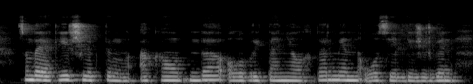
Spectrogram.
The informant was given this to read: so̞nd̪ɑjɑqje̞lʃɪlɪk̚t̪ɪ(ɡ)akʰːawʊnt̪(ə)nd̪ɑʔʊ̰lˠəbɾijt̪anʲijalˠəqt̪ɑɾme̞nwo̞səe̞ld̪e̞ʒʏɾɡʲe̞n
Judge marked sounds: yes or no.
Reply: no, yes

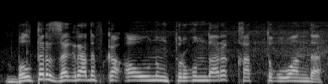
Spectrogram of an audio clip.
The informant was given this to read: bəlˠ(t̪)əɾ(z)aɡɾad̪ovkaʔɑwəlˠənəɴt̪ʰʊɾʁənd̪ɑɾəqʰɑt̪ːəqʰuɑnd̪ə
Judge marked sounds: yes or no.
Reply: yes, yes

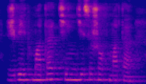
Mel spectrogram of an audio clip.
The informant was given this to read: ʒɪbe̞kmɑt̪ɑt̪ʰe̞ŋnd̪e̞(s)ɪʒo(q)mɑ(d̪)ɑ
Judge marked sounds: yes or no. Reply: yes, yes, no

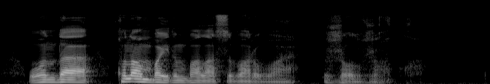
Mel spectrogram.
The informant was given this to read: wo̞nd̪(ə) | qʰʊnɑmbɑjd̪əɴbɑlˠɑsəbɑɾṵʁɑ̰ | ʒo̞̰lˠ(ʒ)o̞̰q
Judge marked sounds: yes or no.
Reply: no, yes

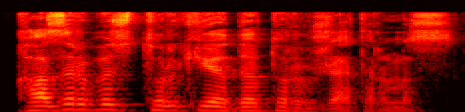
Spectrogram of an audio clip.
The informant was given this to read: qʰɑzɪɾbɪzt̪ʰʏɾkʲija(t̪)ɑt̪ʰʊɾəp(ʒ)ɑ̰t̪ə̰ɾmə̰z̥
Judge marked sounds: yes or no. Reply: no, yes

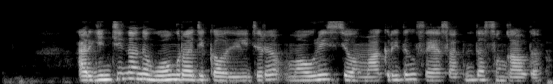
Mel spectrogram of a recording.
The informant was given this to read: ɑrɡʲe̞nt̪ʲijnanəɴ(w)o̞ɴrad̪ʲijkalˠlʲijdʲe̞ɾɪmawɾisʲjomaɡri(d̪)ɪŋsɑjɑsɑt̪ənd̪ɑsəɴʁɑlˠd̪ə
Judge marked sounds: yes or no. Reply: yes, yes

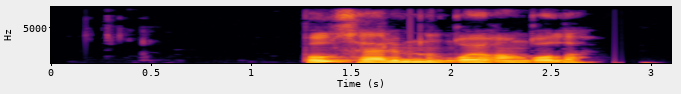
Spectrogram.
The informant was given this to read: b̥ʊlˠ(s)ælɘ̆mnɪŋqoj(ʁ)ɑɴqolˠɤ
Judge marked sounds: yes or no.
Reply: yes, yes

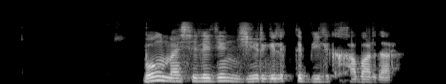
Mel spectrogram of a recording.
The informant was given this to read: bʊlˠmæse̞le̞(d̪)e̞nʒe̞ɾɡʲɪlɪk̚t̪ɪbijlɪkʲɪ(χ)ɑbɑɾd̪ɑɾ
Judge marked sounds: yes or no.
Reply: yes, yes

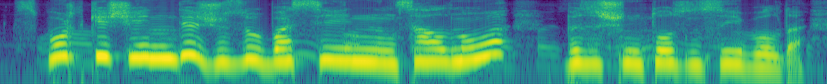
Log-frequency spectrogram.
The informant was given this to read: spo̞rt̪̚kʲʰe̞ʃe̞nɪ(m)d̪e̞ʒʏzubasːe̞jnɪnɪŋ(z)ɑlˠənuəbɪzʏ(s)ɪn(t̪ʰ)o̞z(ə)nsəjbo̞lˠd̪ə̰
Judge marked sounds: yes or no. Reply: no, no, no, yes, yes

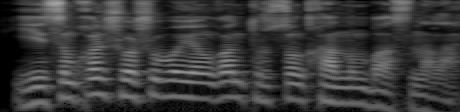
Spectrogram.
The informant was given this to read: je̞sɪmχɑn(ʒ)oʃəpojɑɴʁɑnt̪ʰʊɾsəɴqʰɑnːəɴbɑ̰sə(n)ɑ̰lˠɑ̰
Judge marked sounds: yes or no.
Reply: no, yes

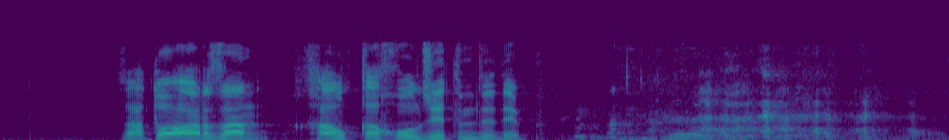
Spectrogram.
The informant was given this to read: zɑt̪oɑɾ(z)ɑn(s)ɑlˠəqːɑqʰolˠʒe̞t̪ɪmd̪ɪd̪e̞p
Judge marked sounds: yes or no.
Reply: yes, no

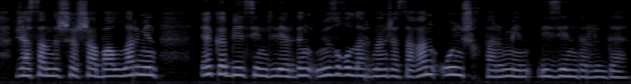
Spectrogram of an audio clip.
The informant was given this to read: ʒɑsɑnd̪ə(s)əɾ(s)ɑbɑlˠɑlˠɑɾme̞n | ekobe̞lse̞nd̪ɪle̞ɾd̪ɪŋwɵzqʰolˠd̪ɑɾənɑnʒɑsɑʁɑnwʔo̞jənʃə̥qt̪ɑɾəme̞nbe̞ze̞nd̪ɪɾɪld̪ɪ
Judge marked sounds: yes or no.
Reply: no, no

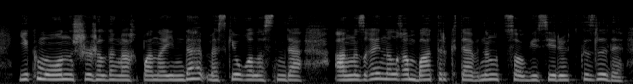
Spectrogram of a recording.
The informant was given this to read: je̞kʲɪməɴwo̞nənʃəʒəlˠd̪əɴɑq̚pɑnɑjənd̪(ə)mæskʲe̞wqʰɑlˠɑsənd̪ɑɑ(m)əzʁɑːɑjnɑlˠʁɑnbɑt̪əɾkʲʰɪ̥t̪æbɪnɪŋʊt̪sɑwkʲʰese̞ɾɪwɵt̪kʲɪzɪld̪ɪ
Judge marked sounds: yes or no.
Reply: no, no

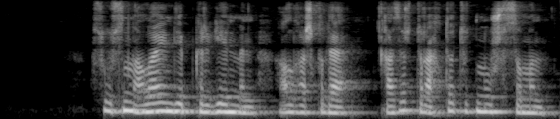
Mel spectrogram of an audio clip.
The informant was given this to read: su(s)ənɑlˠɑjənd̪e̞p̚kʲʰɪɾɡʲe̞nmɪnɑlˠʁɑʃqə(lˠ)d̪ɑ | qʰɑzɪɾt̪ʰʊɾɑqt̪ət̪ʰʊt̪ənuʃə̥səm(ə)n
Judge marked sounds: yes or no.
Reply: yes, no, yes

